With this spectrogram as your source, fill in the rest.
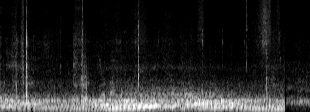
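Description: Steady low engine and road rumble from inside a car driving through Murmansk in November, with muffled voices throughout, before the noise drops away abruptly near the end.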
